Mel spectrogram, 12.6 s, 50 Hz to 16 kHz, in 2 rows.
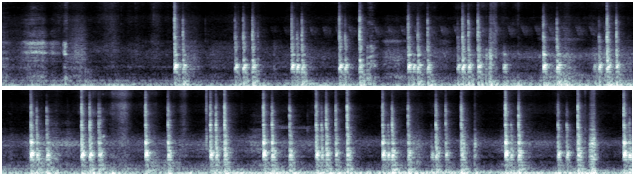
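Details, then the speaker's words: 2005 Mazda 3 2.3L, engine off, engine rocked by hand at the oil filter: sharp irregular ticks and light knocks; worn engine mount, which when running gives a loud knock/tick echoing from the side and rear; bearings already replaced and checked. Worn engine mount knock. "But while the engine is vibrating, it's a loud knock, tick, and it echoes back there, and it shoots out the back. Sounds like a knock from the side of the car."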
